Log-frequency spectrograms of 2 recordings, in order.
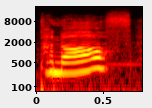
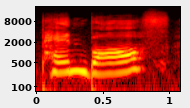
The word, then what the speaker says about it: Penarth: near where I am, they mispronounce the name of like region of Wales called Penarth. Every single time they pronounce it Penbarth, which is not a place in Wales ever.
